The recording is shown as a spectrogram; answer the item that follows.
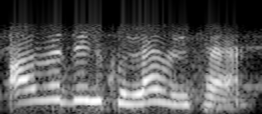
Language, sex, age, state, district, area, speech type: Nepali, female, 18-30, West Bengal, Alipurduar, urban, conversation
